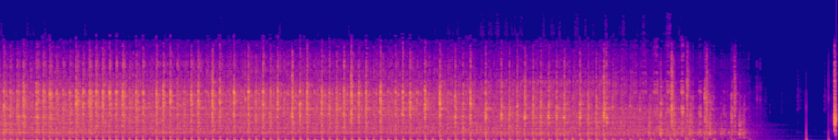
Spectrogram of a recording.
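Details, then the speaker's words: Barn-found Subaru Hyper Fox (Manco) go-kart engine, carb refitted, air filter assembly missing, on choke: steady thumping about three and a half beats a second, then dies away cleanly; running normally. "She's a runner."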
